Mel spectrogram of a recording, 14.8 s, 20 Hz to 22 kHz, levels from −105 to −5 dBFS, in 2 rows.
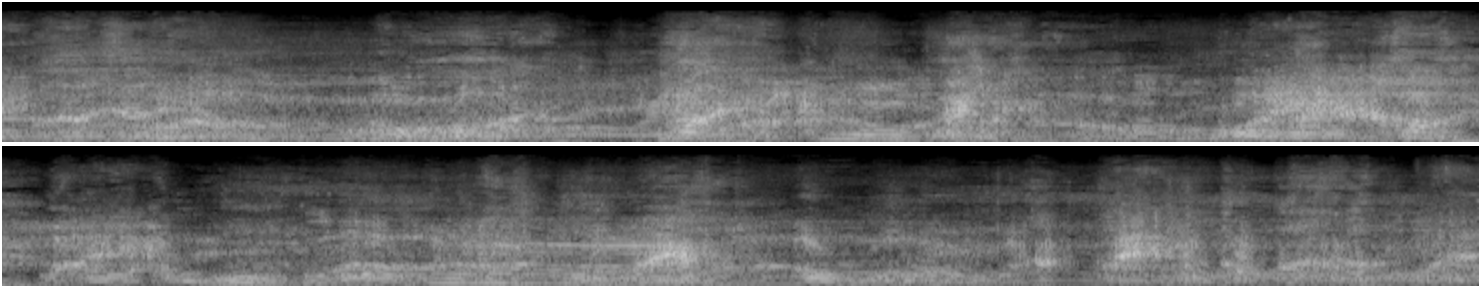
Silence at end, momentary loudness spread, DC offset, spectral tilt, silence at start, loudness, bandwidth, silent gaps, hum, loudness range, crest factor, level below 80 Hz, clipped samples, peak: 0 s; 11 LU; under 0.1%; -4.5 dB/octave; 0 s; -38 LUFS; 16.5 kHz; none; none; 4 LU; 20 dB; -62 dBFS; under 0.1%; -18 dBFS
